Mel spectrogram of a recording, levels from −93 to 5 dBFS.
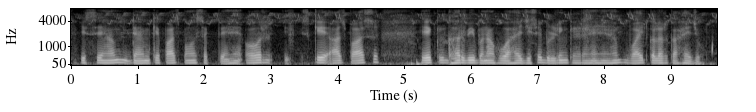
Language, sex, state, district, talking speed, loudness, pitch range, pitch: Hindi, male, Uttar Pradesh, Varanasi, 180 wpm, -27 LUFS, 120-130 Hz, 125 Hz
